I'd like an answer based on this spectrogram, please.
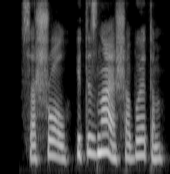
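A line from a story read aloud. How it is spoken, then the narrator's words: Hissing through teeth. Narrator (Russian): прошипел Иван сквозь зубы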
